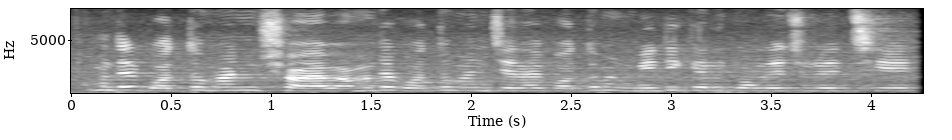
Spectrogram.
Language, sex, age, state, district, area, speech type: Bengali, female, 60+, West Bengal, Purba Bardhaman, urban, spontaneous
